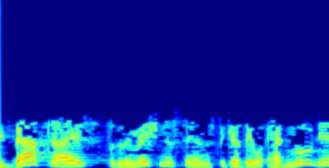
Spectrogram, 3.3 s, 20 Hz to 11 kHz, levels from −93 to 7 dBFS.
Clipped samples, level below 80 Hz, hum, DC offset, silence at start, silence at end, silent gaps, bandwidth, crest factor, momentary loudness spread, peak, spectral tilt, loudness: under 0.1%; -72 dBFS; none; under 0.1%; 0 s; 0 s; none; 3.6 kHz; 20 dB; 11 LU; -6 dBFS; -11 dB/octave; -25 LUFS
